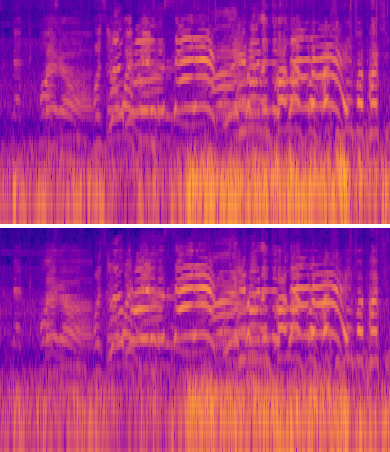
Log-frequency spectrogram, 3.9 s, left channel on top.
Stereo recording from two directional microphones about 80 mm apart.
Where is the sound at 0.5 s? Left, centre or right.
Right.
